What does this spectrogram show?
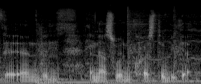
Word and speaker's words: Kwesta: Yeah, I was Kwesta with a Q-U, the proper way to spell it.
